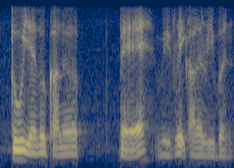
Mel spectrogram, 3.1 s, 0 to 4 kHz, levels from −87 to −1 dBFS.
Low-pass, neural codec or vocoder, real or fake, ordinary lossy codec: 3.6 kHz; none; real; none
